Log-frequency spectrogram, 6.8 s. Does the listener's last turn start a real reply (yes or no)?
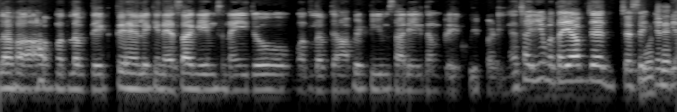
no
